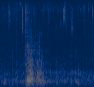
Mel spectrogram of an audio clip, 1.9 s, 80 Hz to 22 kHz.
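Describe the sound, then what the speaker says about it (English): Coolant drains from the radiator of a 1994-2002 Dodge Ram 2500, a brief splashing gush of liquid that swells and then settles into a light, fairly close trickle, with no one talking. "Got a little bit of coolant coming out of this now. Now we can let the coolant drain."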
